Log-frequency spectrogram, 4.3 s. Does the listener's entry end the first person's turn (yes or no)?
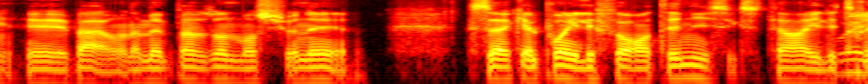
yes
